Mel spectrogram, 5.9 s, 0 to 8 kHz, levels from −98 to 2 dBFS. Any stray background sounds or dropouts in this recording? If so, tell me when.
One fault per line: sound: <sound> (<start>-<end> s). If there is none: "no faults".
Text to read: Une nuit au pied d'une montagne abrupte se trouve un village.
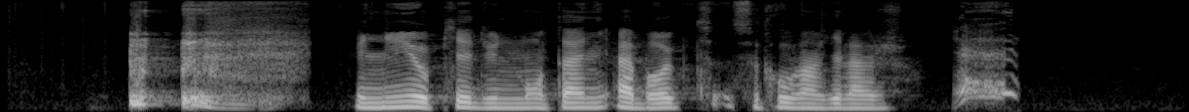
sound: throat clearing (0.6-1.6 s)
sound: bark (4.8-5.1 s)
